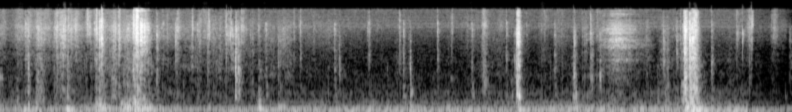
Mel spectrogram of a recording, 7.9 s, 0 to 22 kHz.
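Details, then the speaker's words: 2014 Toyota Sienna L wheelchair van, 60,000 miles, test drive with AC turned down: low, even engine drone with smooth transmission shifts and only cabin clicks and rattles; engine and transmission healthy. "The point of this test drive is so you can hear the transmission shift, the engine run. I am turning the air conditioning down, not because of lack of power, just so you can hear everything moving."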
